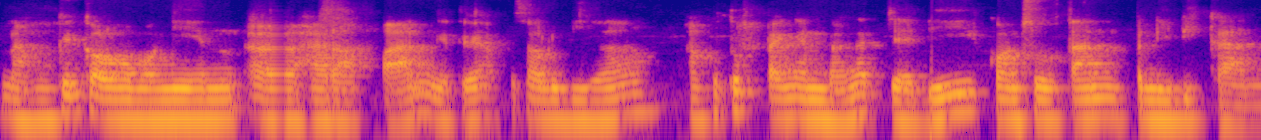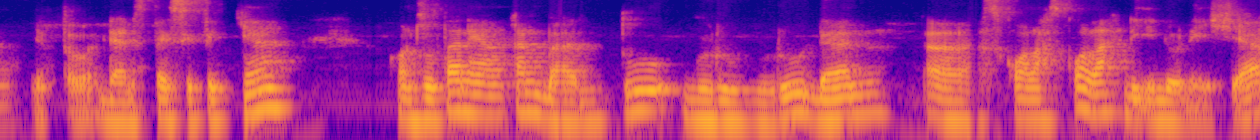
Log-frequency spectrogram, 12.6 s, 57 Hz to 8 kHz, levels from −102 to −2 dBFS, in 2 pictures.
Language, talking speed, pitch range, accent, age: Indonesian, 150 wpm, 115-135 Hz, native, 20-39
